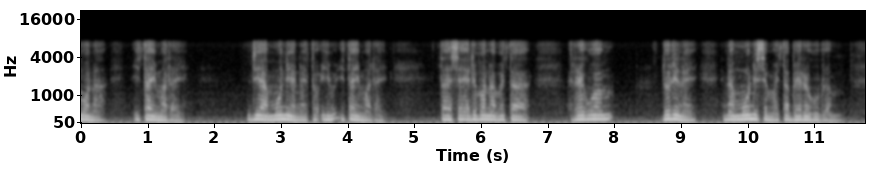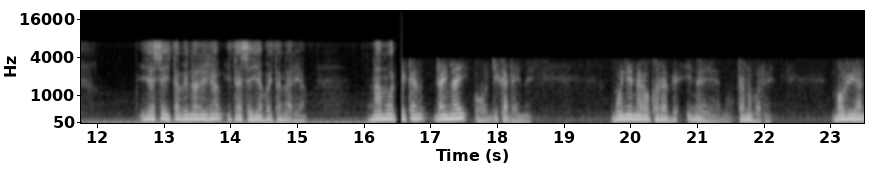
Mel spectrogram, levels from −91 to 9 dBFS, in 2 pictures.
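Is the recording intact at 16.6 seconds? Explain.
No. At 16.6 s the call has just undergone a fallback to narrowband, a drop from HD Voice to an older low-rate codec after a handover gap from 16.47 to 16.57 s.

The handover gap is a 100 ms silence while the call switched networks. It looks like a flat stretch in the waveform and an empty column on the spectrogram.

From 16.57 s to the end, nothing above 4 kHz remains, so the sound is duller and rougher. The raspiness fits a low-rate narrowband codec. On a spectrogram the upper band is sharply cut off at 4 kHz.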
